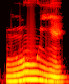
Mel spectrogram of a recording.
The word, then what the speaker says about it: mouillé: OUILL is pronounced OUI. Grenouille. Mouillé.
